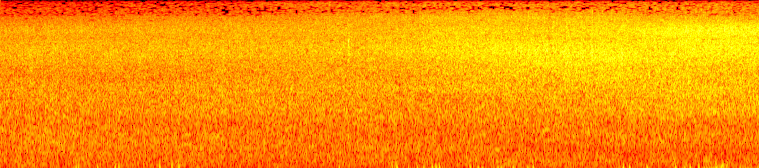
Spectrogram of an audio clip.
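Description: Rushing water of a rocky river's rapids: a loud, steady rush, with irregular low buffeting from wind on the microphone.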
